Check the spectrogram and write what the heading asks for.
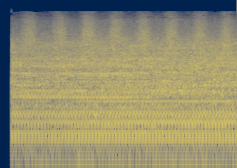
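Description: An engine running at a steady speed: a constant low hum with a faint regular pulse about three times a second.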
